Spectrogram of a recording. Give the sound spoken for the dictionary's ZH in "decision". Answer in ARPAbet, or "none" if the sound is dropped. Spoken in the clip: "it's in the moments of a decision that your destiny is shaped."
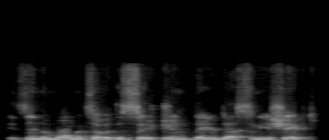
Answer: ZH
